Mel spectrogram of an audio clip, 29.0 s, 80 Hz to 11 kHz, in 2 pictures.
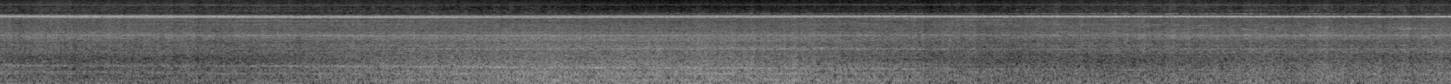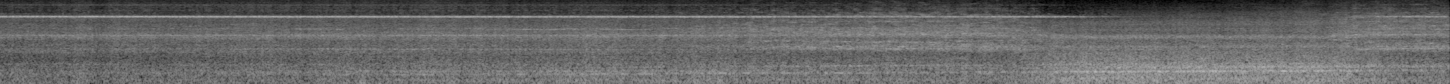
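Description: Coupled E5/E6-series Shinkansen train running slowly into the platform, a steady rolling rumble with a high thin whine over it. The whine cuts out about four seconds before the end while lower tones rise.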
